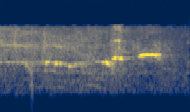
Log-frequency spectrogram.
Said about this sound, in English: Battle for the rebound underneath, and then finally ripped away by Hackler, and now a whistle and a foul. I think they're going to get Weber with this one, which would be his second.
